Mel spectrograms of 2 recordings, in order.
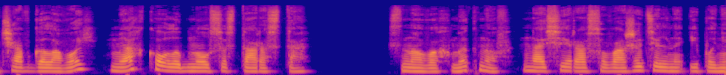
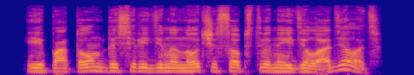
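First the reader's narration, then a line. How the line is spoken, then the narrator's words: Scoffing grunt. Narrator (Russian): хмыкнул гад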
